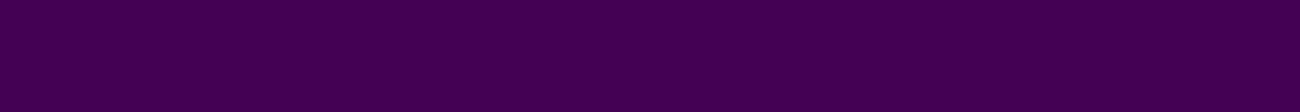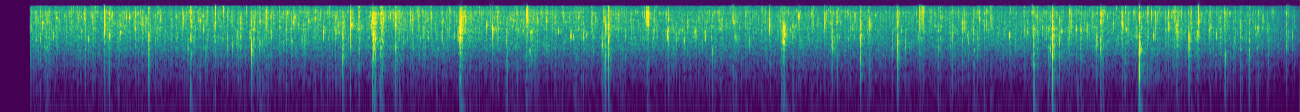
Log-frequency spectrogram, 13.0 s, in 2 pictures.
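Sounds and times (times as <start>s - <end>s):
food sizzling and popping: 6.7s - 13.0s.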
